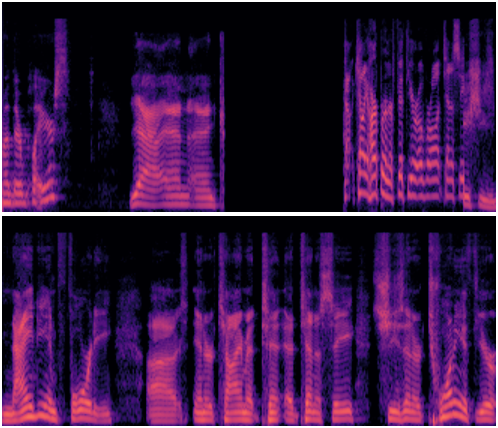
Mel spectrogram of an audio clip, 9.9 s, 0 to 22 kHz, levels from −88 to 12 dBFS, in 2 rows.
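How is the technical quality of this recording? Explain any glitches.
Two playback glitches interrupt the speech, one right after the other.

At 2.21 s, just after "and and", there is a playback stall: the audio drops to complete silence for about 1.19 s, until 3.42 s, and then resumes. The likely cause is the player running short of data or its thread being blocked, so nothing reached the output. Unlike a dropout, where a short piece of audio is lost and the sound skips ahead, this gap is long and the flow simply halts before picking up again.

From 3.42 s to 4.61 s comes catch-up at higher speed. The player is working through the backlog left by the stall, resampling it to play at 2.0 times normal speed. Because resampling changes speed and pitch together, the speech sounds rushed and squeaky, raised by about ten semitones, before it snaps back to normal. A time-stretch fault would speed things up at the original pitch, so the rise in pitch marks this as resampled catch-up. 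It also comes straight after the silence and lasts about as long as the stall did.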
